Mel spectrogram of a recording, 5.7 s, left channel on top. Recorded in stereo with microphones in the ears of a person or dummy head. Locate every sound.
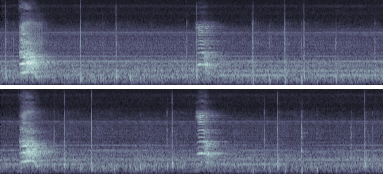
0.3 s a shout: 35° left (ahead or behind), 0.6 m; by 5.8 s 10° left (ahead or behind), 4.5 m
